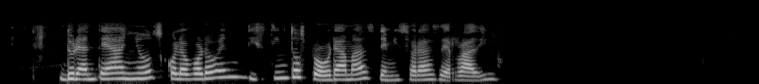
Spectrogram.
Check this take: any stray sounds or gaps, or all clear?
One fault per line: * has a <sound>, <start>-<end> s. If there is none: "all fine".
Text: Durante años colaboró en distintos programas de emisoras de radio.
all fine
